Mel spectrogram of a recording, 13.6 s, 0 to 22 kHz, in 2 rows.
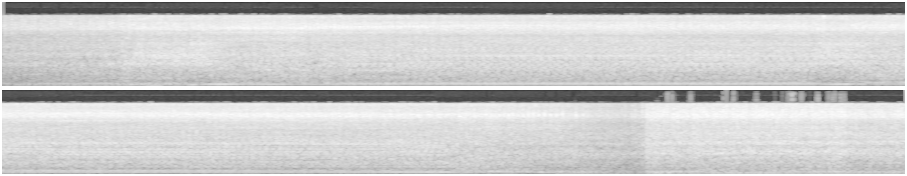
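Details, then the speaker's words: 1990 John Deere 3350 tractor diesel, first start after valve failure repair and long standing: steady, even idle with smooth low beat, no knocks or misses; healthy. "and see if we can fire up fingers crossed that's a John Deere that'll go we know that"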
